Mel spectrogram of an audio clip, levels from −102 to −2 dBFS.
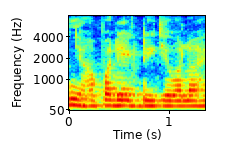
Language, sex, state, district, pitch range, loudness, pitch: Hindi, male, Uttar Pradesh, Shamli, 165-175 Hz, -15 LUFS, 170 Hz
